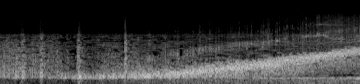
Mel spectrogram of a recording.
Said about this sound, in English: And then followed by what are called the screams of Enceladus.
